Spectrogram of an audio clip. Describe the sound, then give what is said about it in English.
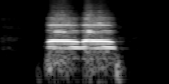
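A loud train whistle sounds in two long, steady blasts separated by a brief dip, the tone rich with harmonics and breathy hiss, then cuts off into silence. “All aboard!”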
